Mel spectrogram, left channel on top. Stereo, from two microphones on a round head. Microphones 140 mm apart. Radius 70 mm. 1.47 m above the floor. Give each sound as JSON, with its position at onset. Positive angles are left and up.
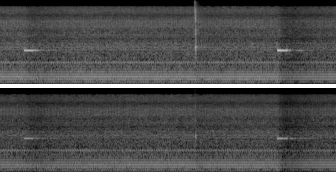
{"t": 0.2, "sound": "a microwave", "side_deg": 80, "distance_m": 2.5}
{"t": 1.9, "sound": "a finger snap", "side_deg": 80, "distance_m": 2.0}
